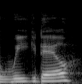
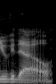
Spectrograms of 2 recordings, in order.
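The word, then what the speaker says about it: Uigeadail: It's pronounced the Weigdale. Oh, the Ugadal. Yeah, or the Ugadal.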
